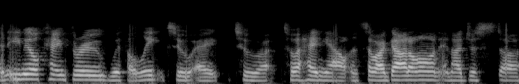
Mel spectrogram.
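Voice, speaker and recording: A woman's medium-pitched voice in a Southern US accent, with fairly even intonation. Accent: Southern drawl. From US South, Mississippi. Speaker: online seller. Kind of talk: testimony. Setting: video call.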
